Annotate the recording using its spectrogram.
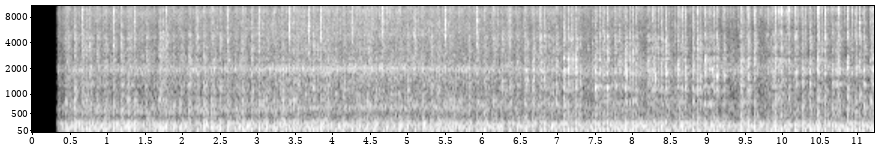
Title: Stupid exhaust leaks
